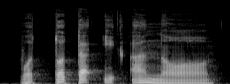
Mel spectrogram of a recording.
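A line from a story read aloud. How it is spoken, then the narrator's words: Quiet, confiding, drawn-out. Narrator (Russian): протянул Алехин и с огорченным лицом тихо доверительно сообщил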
